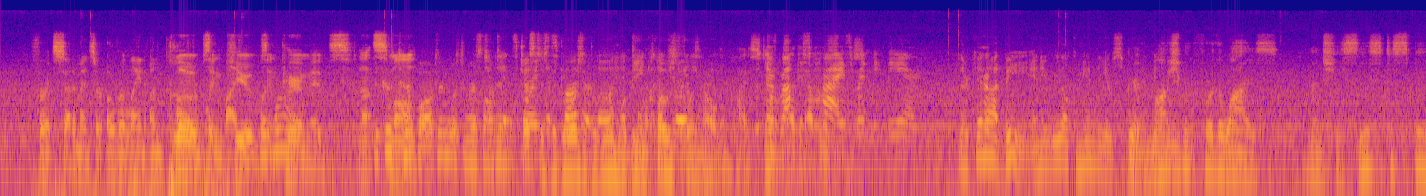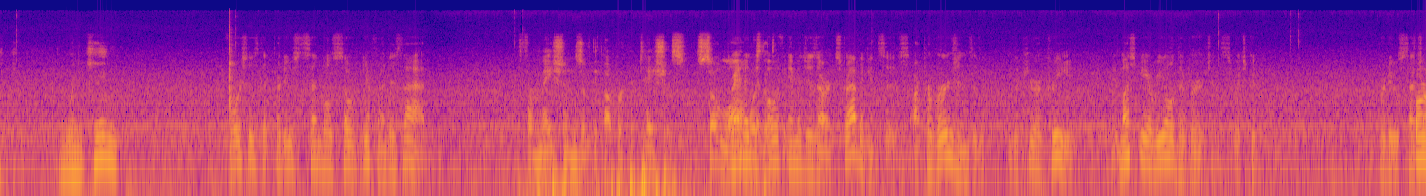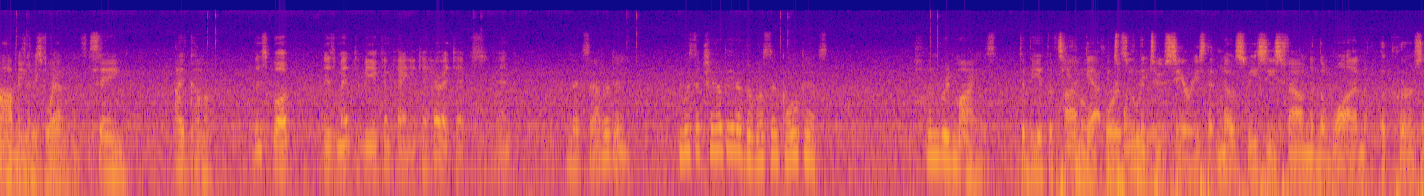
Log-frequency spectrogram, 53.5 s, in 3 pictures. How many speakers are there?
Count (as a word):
nine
